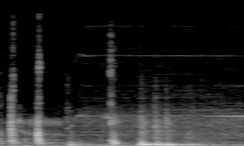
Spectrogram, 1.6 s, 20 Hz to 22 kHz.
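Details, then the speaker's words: Yamaha 1300cc shaft-drive touring motorcycle, 50,000 miles: a few clicks then a short steady hum about half a second as the fuel pump primes; sounds normal, then starts right up. "That's the pump priming, and it sounds really good, and it starts right up."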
